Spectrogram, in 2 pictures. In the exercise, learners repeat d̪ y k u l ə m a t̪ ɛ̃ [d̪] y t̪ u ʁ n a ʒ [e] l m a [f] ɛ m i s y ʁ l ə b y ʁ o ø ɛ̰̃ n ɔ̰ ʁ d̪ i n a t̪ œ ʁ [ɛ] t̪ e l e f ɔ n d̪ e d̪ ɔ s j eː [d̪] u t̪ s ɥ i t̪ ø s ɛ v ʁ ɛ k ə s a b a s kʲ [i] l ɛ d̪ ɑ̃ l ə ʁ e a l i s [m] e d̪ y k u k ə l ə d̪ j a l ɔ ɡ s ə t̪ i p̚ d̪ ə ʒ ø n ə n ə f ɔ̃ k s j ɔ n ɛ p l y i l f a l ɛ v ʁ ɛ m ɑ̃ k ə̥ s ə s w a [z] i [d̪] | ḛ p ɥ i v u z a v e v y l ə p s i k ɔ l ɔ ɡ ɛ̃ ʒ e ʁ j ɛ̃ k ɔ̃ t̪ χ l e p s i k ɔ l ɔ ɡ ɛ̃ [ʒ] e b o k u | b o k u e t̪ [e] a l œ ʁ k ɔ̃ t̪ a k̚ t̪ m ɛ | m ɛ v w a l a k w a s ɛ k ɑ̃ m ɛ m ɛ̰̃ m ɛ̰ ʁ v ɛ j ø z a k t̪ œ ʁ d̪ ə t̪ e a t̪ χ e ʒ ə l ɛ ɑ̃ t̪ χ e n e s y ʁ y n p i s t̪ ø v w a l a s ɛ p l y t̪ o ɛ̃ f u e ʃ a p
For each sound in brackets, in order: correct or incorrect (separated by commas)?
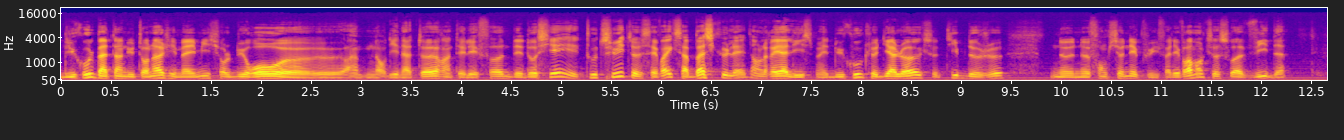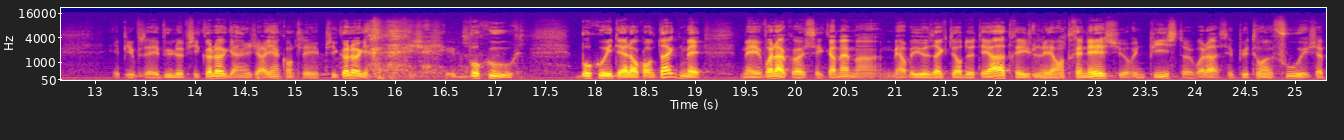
correct, incorrect, incorrect, incorrect, incorrect, incorrect, correct, incorrect, correct, correct, correct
